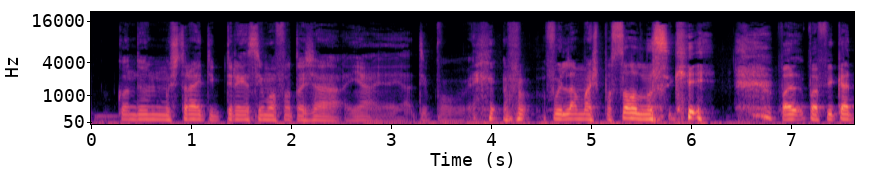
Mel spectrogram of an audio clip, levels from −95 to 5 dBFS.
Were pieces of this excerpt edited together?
no; 0 cuts

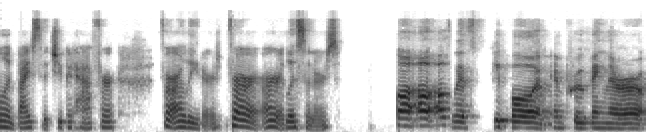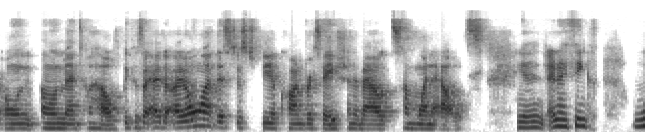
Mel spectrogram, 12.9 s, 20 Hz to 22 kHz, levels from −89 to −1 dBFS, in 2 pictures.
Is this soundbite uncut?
no; 2 cuts; at 4.5 s, 11.6 s

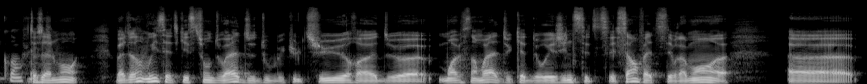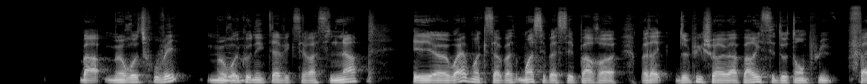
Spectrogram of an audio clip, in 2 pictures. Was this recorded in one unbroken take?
yes; 0 cuts

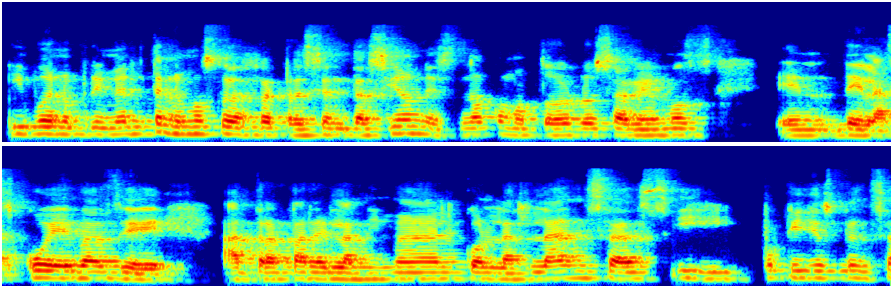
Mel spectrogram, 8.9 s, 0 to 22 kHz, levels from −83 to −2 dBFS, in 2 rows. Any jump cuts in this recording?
no; 0 cuts

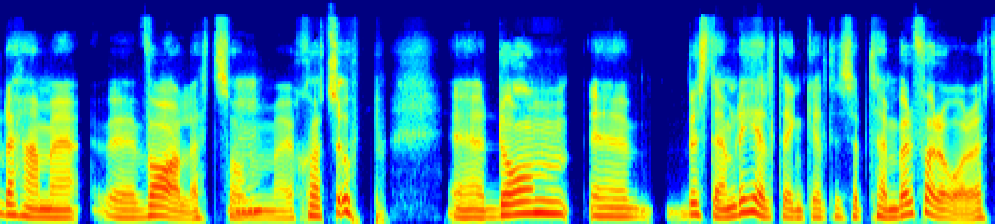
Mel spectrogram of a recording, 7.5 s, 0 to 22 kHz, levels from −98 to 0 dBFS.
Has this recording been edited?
no; 0 cuts

